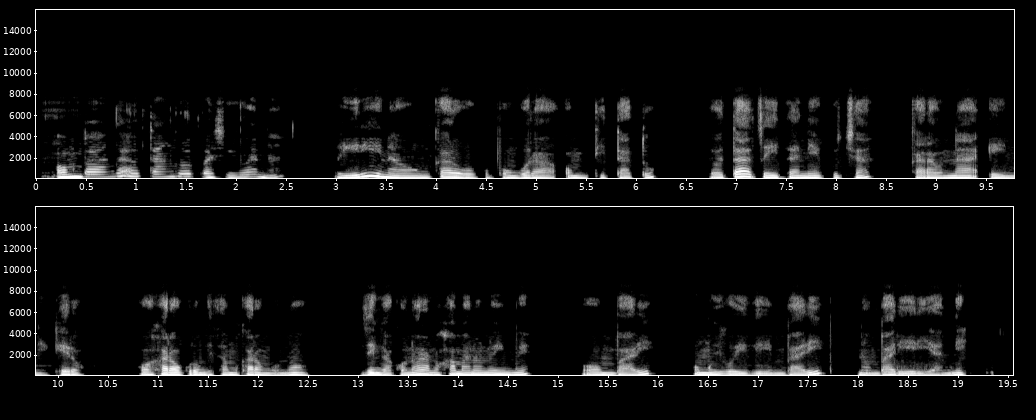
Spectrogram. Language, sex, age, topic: Oshiwambo, female, 18-24, finance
